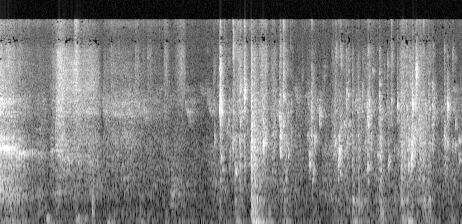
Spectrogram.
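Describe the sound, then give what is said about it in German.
Wet swishing and sloshing of warm water with rubbing, scraping strokes as a person, hands in the water, wipes a plate with a cloth, fairly quiet, with irregular bursts of splashing. “so die Hände in warmem Wasser und dann hier so überwischen über, das, über den Teller mit dem Lappen.”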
